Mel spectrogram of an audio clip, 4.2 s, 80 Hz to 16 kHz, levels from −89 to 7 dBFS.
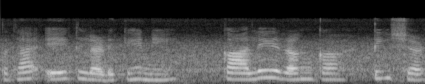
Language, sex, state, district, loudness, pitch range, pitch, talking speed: Hindi, female, Chhattisgarh, Raipur, -19 LUFS, 235-255 Hz, 240 Hz, 140 wpm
